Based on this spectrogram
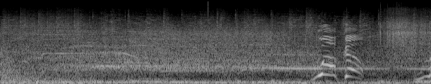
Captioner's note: crowd cheers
